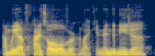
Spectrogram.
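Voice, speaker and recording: A man's voice: medium pitch, little pitch movement, fast talker, smooth. A man hosting a casual live stream Q&A as a speech therapist, talking loosely with many fillers and restarts.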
